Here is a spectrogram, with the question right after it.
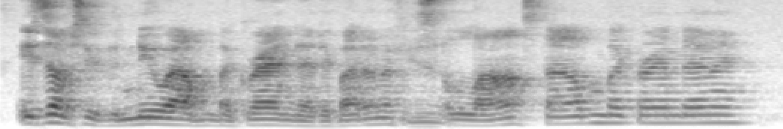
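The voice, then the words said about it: Accent struggling with U sounds. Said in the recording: “My accent really can't pronounce U's in words... I say it like a robot would.”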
